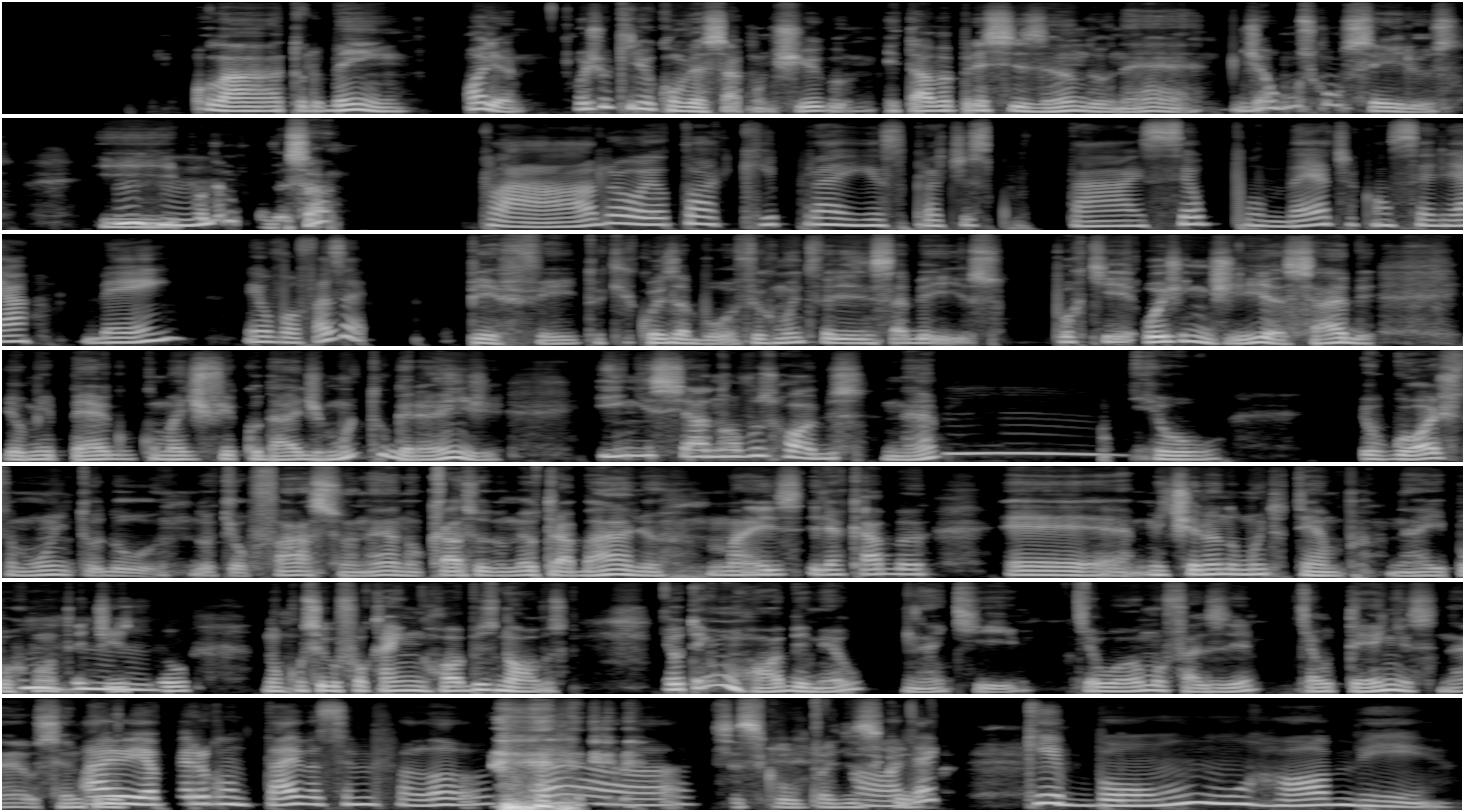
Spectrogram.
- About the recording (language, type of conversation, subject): Portuguese, advice, Como posso começar um novo hobby sem ficar desmotivado?
- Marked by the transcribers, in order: tapping; laugh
